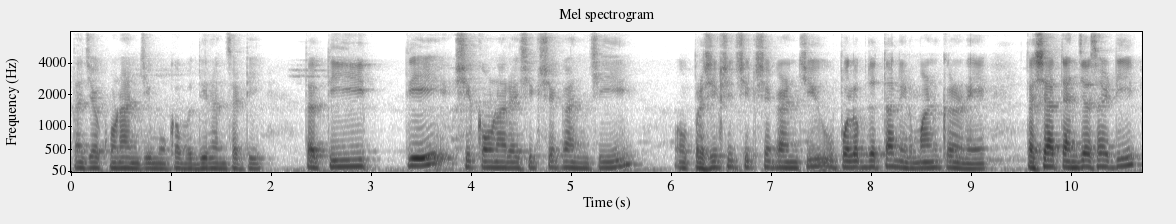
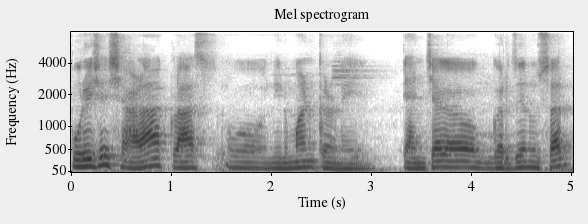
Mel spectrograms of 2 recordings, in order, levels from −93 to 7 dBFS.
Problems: none marked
